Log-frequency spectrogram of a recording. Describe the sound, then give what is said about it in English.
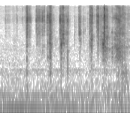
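Crinkling and tearing as a plastic cover and a foil seal are pulled off a paper cup of sake: a few sharp, papery crackles and rips in short bursts, with no voices. “This sake is in a paper cup with a foil over the top, and then there's a plastic cover over the foil.”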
